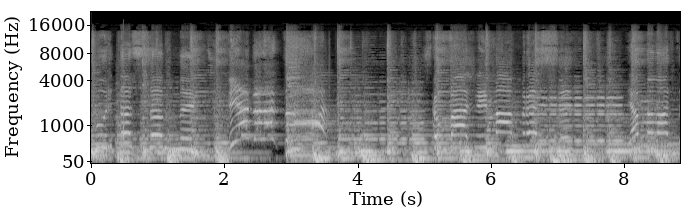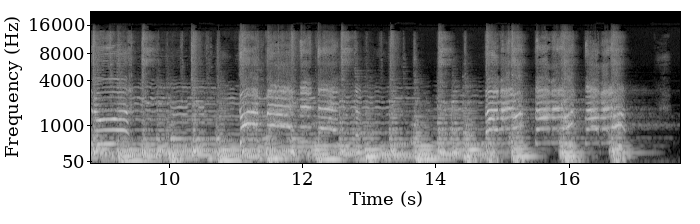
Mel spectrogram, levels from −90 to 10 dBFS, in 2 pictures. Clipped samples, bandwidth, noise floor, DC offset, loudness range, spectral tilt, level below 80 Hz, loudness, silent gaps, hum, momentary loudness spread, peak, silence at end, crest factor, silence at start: under 0.1%; 16.5 kHz; -45 dBFS; under 0.1%; 1 LU; -5 dB/octave; -24 dBFS; -14 LUFS; none; none; 4 LU; -2 dBFS; 0.55 s; 12 dB; 0 s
